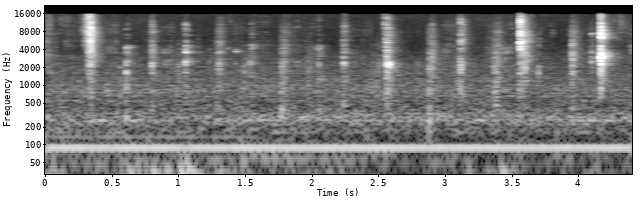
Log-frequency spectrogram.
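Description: Close-miked chewing of a raw onion ring: irregular crisp crunches and mouth clicks, over a steady low hum.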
